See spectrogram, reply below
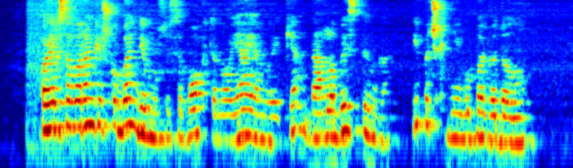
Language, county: Lithuanian, Alytus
